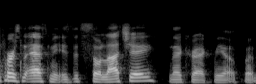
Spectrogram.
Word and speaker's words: SolAce: Oh, just to make sure about the pronunciation, it's SolAce? SolAce, you got it. SolAce, okay. Nice, nailed it. I had one person ask me, "Is it Solace?"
